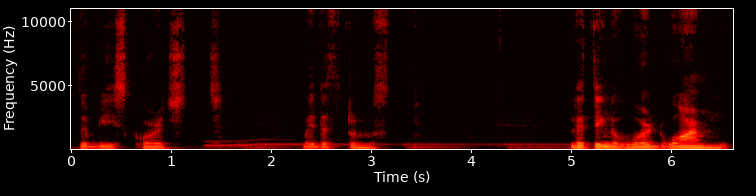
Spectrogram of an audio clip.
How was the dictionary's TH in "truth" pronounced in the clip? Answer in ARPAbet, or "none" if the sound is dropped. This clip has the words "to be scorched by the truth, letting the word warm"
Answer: T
